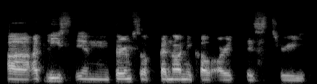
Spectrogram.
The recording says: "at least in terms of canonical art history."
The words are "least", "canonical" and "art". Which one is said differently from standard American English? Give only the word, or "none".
none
